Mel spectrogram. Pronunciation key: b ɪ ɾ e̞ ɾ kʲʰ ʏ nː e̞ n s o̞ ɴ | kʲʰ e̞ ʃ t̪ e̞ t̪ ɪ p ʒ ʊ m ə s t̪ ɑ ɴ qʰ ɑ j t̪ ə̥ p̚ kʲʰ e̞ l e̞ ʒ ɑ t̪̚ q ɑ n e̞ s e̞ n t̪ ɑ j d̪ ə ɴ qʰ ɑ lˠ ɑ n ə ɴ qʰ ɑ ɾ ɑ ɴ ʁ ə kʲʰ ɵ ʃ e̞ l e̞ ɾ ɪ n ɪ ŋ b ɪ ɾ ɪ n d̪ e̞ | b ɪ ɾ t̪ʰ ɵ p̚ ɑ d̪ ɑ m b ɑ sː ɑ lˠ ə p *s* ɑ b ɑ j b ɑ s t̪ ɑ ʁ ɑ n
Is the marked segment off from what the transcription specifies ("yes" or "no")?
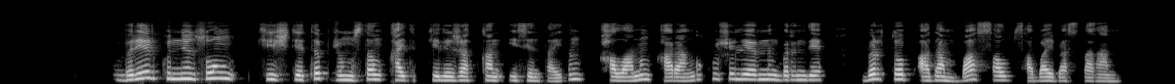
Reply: no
